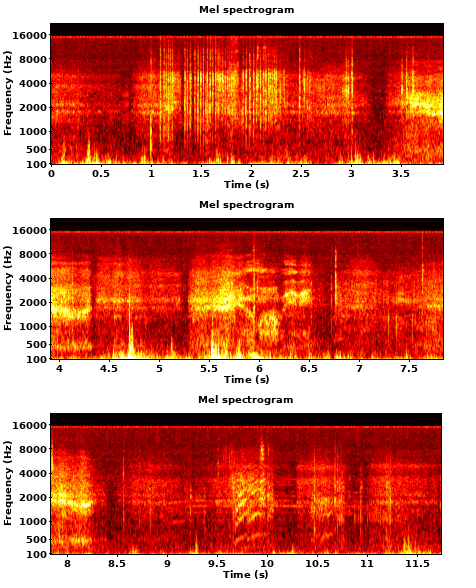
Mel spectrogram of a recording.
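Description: Slushy ice crackles and swishes as a fishing line is pulled up through a hole in the ice.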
